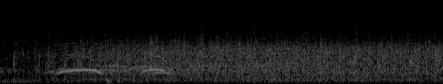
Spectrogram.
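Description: Large outdoor crowd applauding, swelling in over the first second and then holding steady, with a few short calls from the crowd about a second in.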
